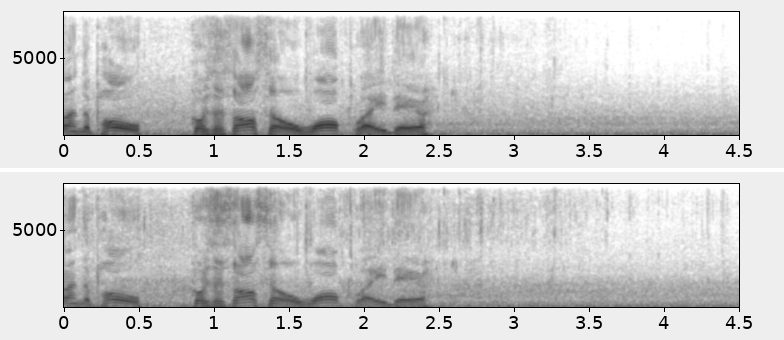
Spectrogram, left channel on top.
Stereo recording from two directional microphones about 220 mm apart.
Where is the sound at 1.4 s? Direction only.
30° left (ahead or behind).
